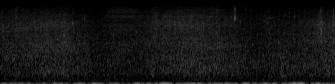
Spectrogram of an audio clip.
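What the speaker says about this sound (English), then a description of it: "All the waves coming into the shoreline here." Ocean waves wash steadily onto an empty beach shoreline at Pillars Point, a broad continuous surf roar with gentle swells and some wind noise and no voices.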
